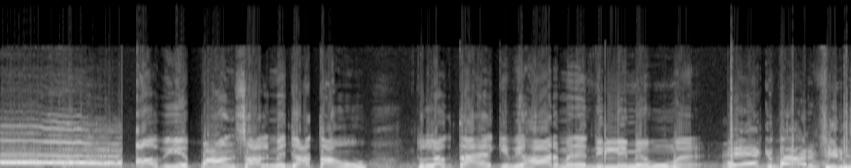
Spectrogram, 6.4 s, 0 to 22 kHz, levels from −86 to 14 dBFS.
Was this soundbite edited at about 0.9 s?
yes; 2 cuts; at 0.9 s, 5.4 s

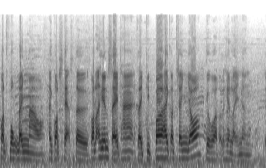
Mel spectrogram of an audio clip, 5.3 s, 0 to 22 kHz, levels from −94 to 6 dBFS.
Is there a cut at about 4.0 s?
yes; 3 cuts; at 1.8 s, 2.6 s, 4.0 s

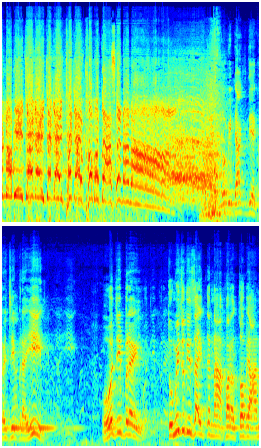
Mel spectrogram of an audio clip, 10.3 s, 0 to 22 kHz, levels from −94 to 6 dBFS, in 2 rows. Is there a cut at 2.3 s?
no; 1 cut; at 4.2 s

